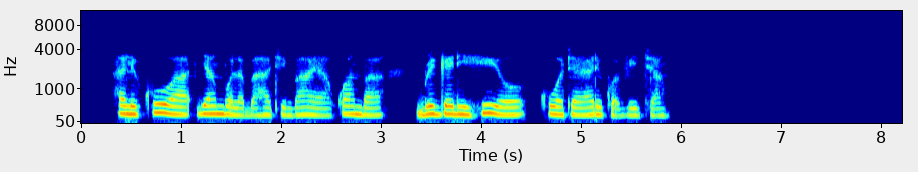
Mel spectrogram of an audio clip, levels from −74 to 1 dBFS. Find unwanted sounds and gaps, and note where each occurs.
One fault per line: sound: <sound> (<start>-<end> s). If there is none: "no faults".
no faults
